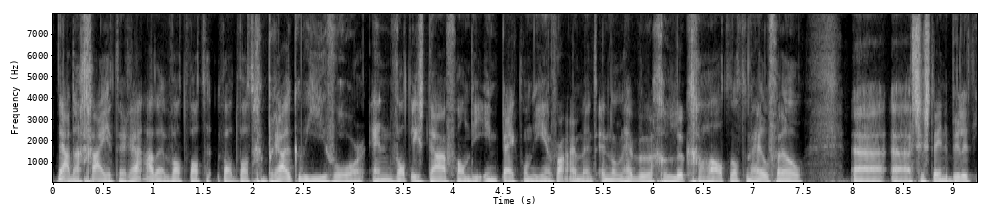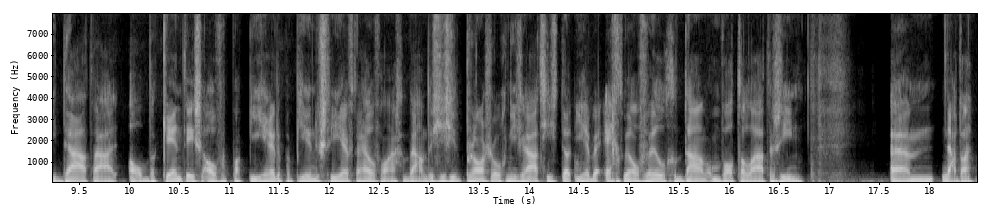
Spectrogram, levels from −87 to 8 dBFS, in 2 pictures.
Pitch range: 80-100 Hz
